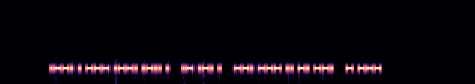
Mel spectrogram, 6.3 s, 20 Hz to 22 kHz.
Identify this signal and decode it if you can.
Morse code, heard as a keyed tone, about 65 wpm, spaced as for 54 wpm, 700 Hz. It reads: PEOPLE ARE GOING TO
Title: Speed-Racing - Sets of 4 Words 45wpm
